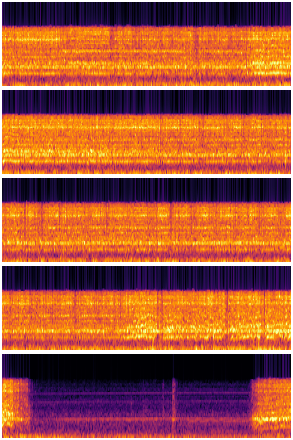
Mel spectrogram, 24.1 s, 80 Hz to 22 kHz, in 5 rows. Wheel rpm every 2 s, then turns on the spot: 160, 160, 160, 160, 160, 160, 170, 160, 160, 110, 0, 30.
none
